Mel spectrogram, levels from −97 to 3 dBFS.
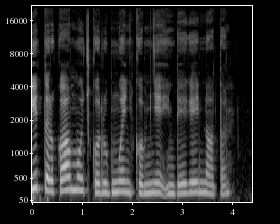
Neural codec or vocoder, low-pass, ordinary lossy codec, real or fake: vocoder, 44.1 kHz, 128 mel bands every 512 samples, BigVGAN v2; none; none; fake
